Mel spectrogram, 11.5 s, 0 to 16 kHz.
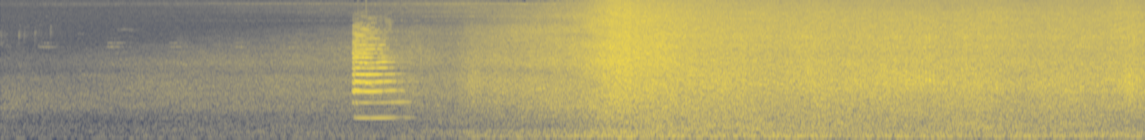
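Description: Eurostar Class 374 (e320) high-speed train giving one short horn toot about three and a half seconds in, then passing at speed: a loud rush of wheels and air that swells up over the next two seconds and stays loud.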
